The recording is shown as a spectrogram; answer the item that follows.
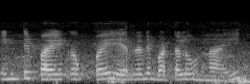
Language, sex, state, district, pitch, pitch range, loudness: Telugu, female, Telangana, Mahabubabad, 235 Hz, 230-245 Hz, -18 LUFS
